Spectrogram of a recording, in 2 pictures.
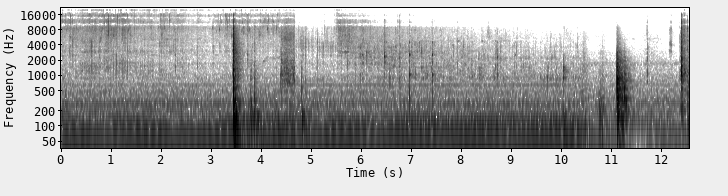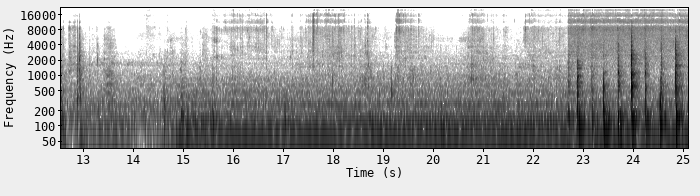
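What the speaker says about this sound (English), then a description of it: "last but not least is time to scramble some eggs" Eggs being scrambled in a home kitchen pan, a constant low sizzle broken by scraping stirs and occasional sharp clinks of a utensil against the pan, with a cluster of quick taps near the end.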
